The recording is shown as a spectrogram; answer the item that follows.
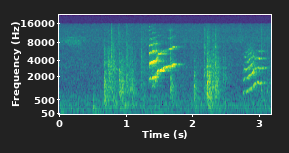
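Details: Newborn Cavalier King Charles Spaniel puppies indoors as their mother Paris whelps her first litter: a string of thin, high squeaky cries, several rising then sliding down, short and uneven, with faint rustling and bumps between them.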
